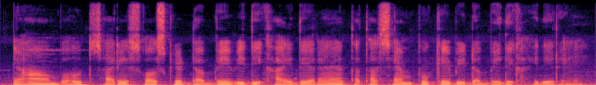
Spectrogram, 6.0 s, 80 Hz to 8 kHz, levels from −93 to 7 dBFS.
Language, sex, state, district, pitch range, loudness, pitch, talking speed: Hindi, male, Jharkhand, Ranchi, 105-115 Hz, -14 LUFS, 110 Hz, 200 wpm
